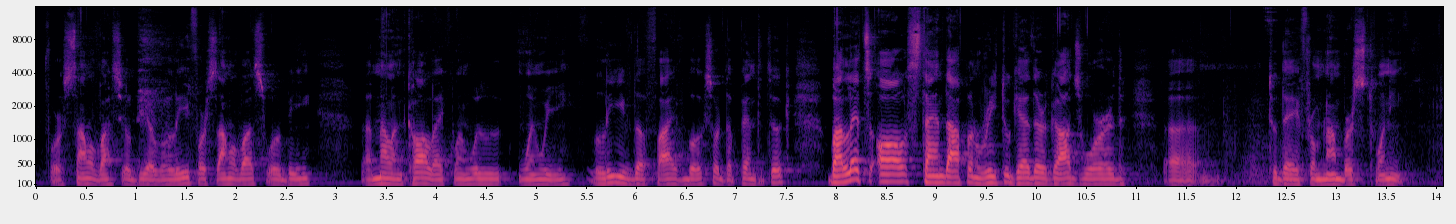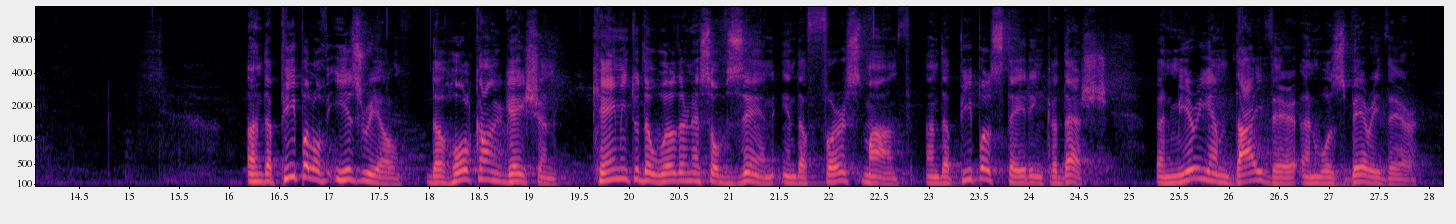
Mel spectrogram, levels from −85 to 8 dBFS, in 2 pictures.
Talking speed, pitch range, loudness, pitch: 160 wpm, 100-145 Hz, -31 LUFS, 120 Hz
